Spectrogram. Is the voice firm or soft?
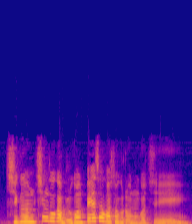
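soft. It is said softly in a lowered tone. The child is upset but not aggressive. "목소리 톤을 조금 더 낮춰서"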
